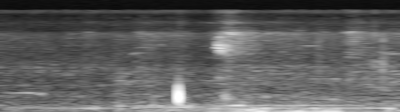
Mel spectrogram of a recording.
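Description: Near silence: a faint low background hum with one soft click just under a second in.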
